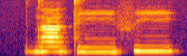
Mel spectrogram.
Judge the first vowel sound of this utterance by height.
low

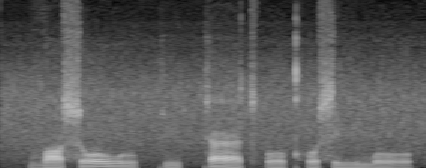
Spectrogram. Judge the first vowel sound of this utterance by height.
low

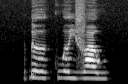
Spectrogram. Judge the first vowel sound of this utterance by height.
mid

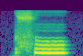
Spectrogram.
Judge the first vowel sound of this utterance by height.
high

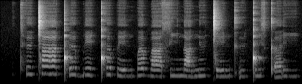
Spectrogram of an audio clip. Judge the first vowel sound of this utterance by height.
mid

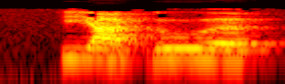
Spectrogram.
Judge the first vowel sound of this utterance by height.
low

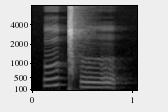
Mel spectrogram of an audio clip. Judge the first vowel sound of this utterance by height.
high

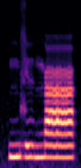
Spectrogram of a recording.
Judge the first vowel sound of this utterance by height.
high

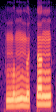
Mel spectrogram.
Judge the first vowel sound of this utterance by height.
high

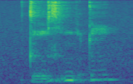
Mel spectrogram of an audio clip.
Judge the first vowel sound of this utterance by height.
mid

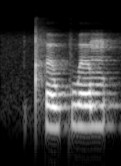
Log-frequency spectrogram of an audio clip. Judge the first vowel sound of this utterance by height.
mid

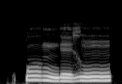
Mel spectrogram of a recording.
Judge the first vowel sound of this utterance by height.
mid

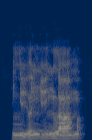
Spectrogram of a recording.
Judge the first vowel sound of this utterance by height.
high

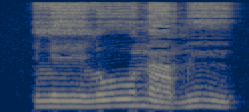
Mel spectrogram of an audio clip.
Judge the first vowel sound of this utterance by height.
mid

